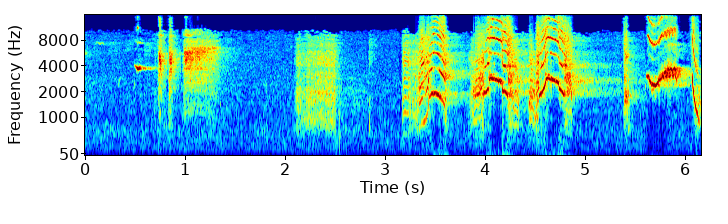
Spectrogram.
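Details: Song of white-rumped shama for training captive birds: faint hissing notes at first, then loud arched whistles repeated about every half second and a closing sweeping upslur.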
